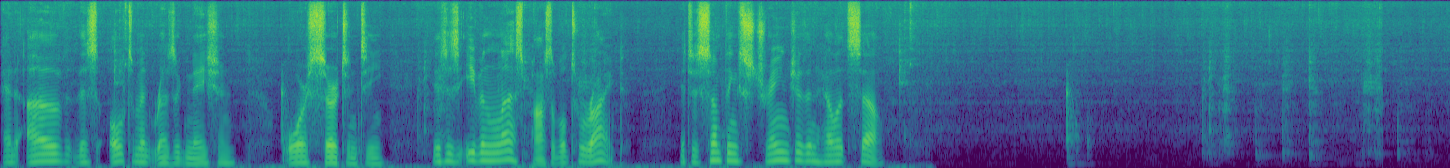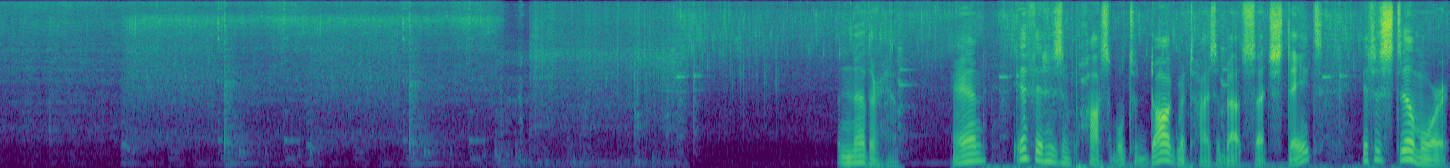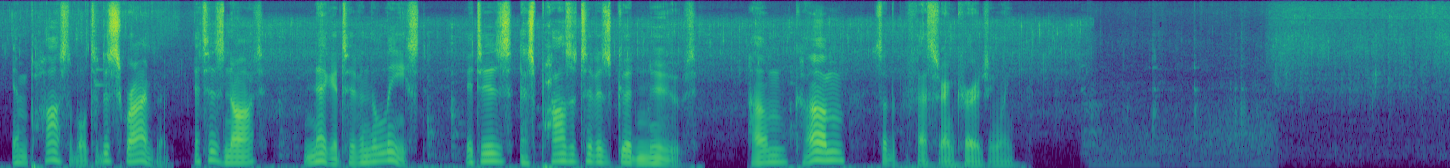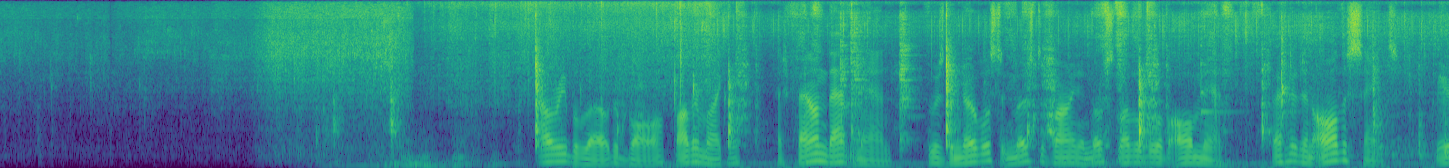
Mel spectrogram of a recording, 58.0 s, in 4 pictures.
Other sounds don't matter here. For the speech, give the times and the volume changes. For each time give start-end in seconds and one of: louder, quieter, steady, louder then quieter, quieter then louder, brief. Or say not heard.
0.0-8.8 steady
22.9-39.1 steady
48.9-57.9 steady.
